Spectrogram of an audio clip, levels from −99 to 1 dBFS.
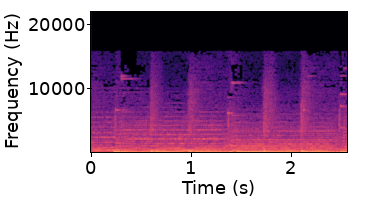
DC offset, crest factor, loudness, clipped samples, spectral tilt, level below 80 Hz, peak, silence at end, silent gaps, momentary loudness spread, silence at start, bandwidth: under 0.1%; 12 dB; -26 LUFS; under 0.1%; -6 dB/octave; -26 dBFS; -12 dBFS; 0 s; none; 2 LU; 0 s; 13 kHz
